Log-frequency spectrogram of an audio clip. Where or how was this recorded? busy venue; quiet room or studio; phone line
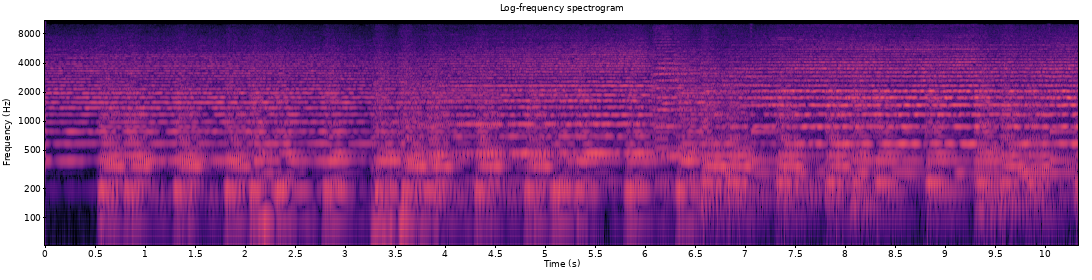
quiet room or studio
